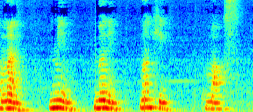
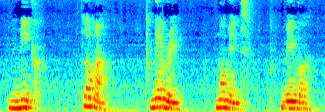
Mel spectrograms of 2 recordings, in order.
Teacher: It engages the two lips during its production, and then it is a voiced bilabial nasal sound.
